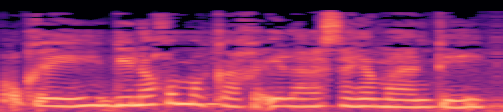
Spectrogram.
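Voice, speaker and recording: A woman's voice: on the high side, a little fast, background noise, lightly acted. A woman with a Filipino accent playing an earnest, dutiful, troubled young working woman in a radio drama. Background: music.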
